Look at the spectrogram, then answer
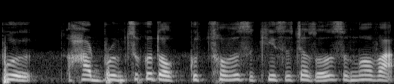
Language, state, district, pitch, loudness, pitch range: Chakhesang, Nagaland, Dimapur, 210 Hz, -19 LUFS, 195-215 Hz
